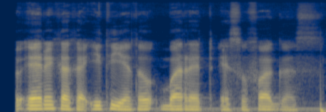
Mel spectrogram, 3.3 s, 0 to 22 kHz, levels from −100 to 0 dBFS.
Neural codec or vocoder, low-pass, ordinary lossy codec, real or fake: none; 19.8 kHz; none; real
